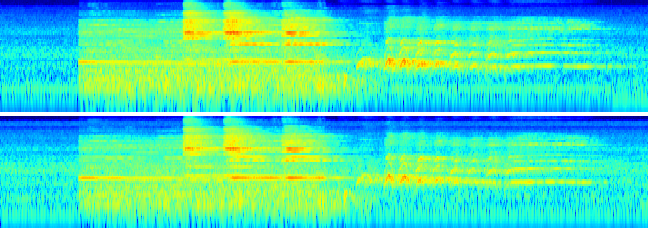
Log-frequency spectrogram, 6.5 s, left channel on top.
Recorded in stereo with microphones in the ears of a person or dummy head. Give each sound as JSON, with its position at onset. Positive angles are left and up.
{"t": 0.8, "sound": "a bell", "side_deg": 10, "distance_m": 0.8}
{"t": 3.4, "sound": "laughter", "side_deg": 0, "distance_m": 1.6}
